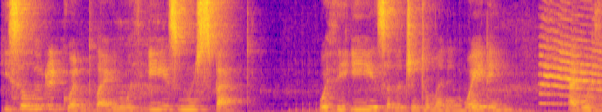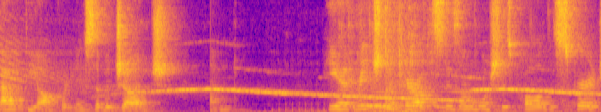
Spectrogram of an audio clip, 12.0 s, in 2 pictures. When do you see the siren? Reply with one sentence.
You can hear the siren from 5.3 to 11.9 s.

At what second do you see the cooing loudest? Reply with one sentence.
The volume of the cooing peaks at 10 seconds.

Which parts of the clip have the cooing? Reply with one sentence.
The cooing can be heard from 9.3 to 11.9 s.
